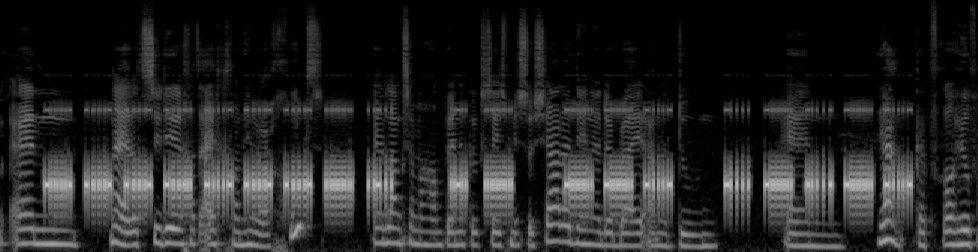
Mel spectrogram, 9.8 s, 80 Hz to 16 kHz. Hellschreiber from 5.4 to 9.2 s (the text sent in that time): EEN LEVEN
